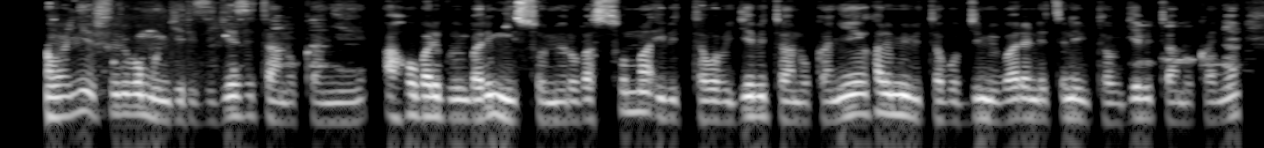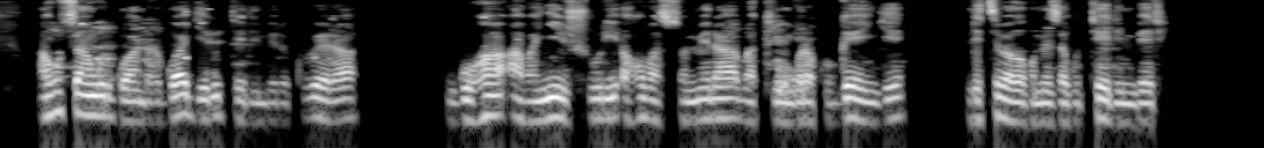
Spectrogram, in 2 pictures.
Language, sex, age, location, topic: Kinyarwanda, male, 18-24, Huye, education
